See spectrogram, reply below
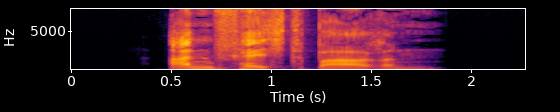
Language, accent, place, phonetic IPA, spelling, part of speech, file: German, Germany, Berlin, [ˈanˌfɛçtbaːʁən], anfechtbaren, adjective, De-anfechtbaren.ogg
- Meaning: inflection of anfechtbar: 1. strong genitive masculine/neuter singular 2. weak/mixed genitive/dative all-gender singular 3. strong/weak/mixed accusative masculine singular 4. strong dative plural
